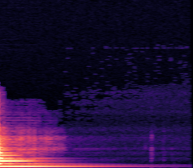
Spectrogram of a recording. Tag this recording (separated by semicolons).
amp; bleep; blip; bloop; contact-mic; electric; kalimba; mbira; piezo; thumb-piano; tines; tone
